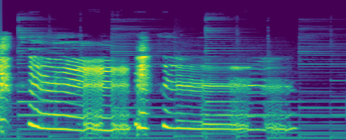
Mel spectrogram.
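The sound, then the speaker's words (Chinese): A girl cries alone after her mother's funeral, wailing, sobbing sounds rising and breaking into several long drawn-out cries, moderately loud throughout. “哦，亲爱的孩子，你怎么了？怎么一个人坐在这里哭呢？”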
